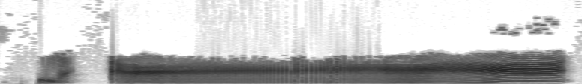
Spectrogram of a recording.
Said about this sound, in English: And he's just sitting there before he walks away. He just kind of responds to his son with a very long fart and then leaves. It's the ultimate sign of disrespect.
